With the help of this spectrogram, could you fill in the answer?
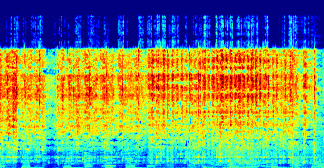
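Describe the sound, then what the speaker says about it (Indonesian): A utensil stirs a milk and sugar mixture, scraping and swirling around a container in quick, rhythmic strokes, a steady clatter close by with no voices. "kemudian diaduk sampai"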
